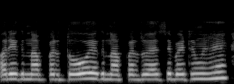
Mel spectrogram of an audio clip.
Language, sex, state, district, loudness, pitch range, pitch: Magahi, female, Bihar, Gaya, -22 LUFS, 235-250 Hz, 240 Hz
